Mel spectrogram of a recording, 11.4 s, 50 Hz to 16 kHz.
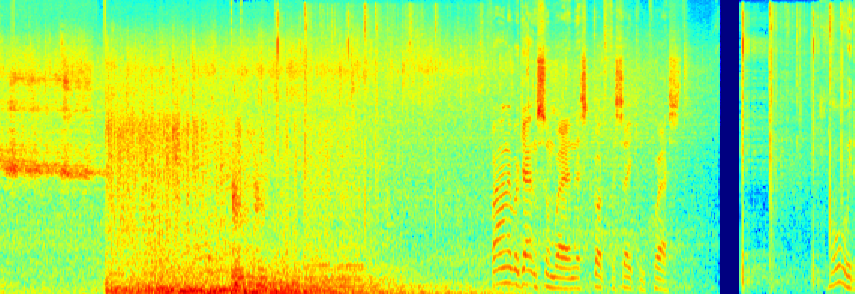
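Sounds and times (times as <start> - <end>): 
steady high whistling tone: 0.0 - 1.4
explosion blasting open a stone wall: 1.4 - 7.1
deep rumbling and crackling debris: 1.4 - 7.5
speech: 6.7 - 9.2, 11.1 - 11.3.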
